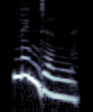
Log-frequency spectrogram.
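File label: "linden", British English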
